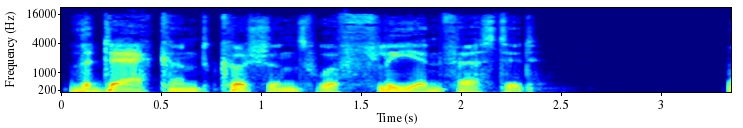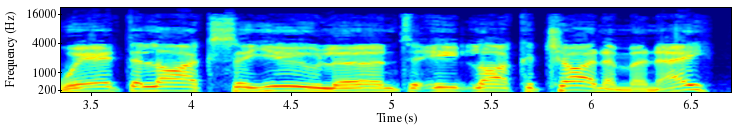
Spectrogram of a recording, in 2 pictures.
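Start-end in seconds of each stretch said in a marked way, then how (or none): 3.3-6.6 high, loud Cockney pirate-trader voice; Cockney swagger, pitched well up and pushed; harsh Cockney accent. A narrator's reading. Wu Kwok pressing food on Struan, in harsh Cockney accent. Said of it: "the harsh Cockney accent".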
